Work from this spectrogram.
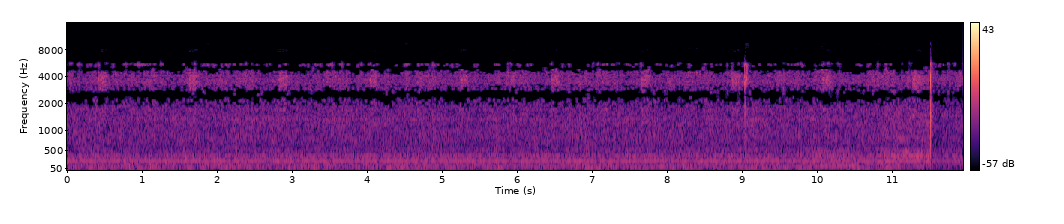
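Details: A steady electrical hum and mechanical drone fill the room, ending with one sharp click; no animal voice.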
